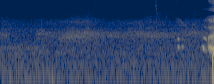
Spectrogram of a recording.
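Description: Near silence: faint outdoor ambience with distant crows cawing a few times, and a small click near the end.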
